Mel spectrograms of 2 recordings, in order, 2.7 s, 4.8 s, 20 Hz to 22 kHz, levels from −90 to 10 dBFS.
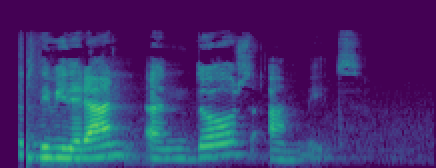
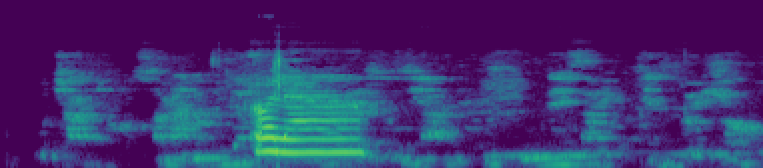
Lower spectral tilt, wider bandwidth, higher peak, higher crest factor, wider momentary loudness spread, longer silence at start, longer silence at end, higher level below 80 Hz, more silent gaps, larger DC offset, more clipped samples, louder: about the same, -4 dB/octave vs -4 dB/octave; first, 11.5 kHz vs 7.6 kHz; about the same, -2 dBFS vs -2 dBFS; about the same, 22 dB vs 20 dB; second, 16 LU vs 26 LU; second, 0.1 s vs 0.35 s; first, 0.55 s vs 0.05 s; second, -76 dBFS vs -60 dBFS; neither; neither; neither; second, -21 LUFS vs -16 LUFS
